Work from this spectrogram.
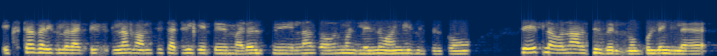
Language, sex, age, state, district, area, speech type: Tamil, female, 18-30, Tamil Nadu, Tiruvarur, rural, conversation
